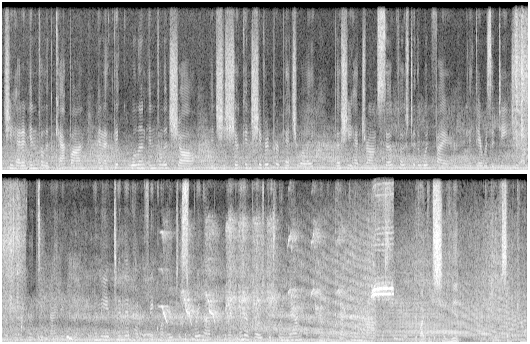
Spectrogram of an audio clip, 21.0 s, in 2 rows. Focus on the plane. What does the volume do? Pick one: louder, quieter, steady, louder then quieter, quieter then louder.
steady.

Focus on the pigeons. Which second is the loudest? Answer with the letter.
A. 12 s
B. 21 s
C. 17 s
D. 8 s
A.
